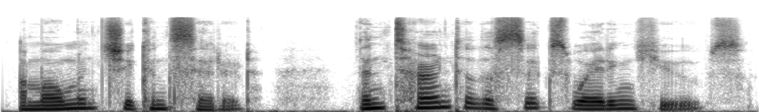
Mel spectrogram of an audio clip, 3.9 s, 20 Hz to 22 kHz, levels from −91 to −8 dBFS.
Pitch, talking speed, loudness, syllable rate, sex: 145 Hz, 170 wpm, -17 LUFS, 5.8 syllables/s, male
